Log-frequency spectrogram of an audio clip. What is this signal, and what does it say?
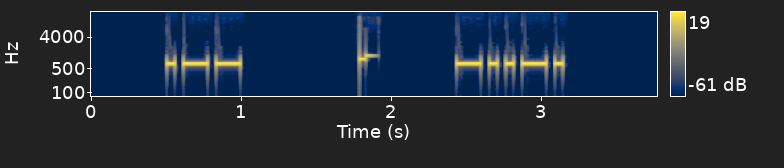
Morse code, heard as a keyed tone, about 22 wpm, 700 Hz. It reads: W /
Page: This rapid-fire timing is geared to push your ICR (Instant Character Recognition) skills.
